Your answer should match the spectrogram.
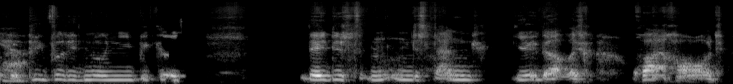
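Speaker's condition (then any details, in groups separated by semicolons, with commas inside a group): Cerebral palsy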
